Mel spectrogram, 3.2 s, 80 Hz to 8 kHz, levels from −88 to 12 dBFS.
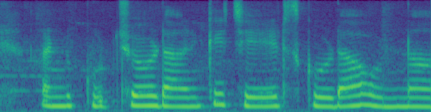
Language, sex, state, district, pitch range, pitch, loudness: Telugu, female, Andhra Pradesh, Sri Satya Sai, 235-255 Hz, 245 Hz, -14 LUFS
